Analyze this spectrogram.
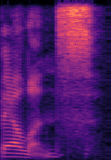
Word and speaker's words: balance: balance. 발음 따라해보세요. balance, balance. 좋습니다. 보통 한국식으로는 이 단어를 바란스라고 하기도 하고 밸런스라고 하기도 하고 뭐 여러 가지로 발음을 하는데요. 미국식 영어 발음은 이렇게 balance라는 발음이 됩니다.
